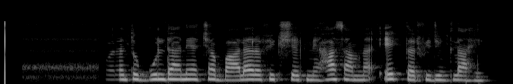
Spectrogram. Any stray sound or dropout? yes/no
no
